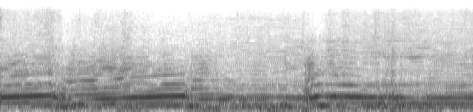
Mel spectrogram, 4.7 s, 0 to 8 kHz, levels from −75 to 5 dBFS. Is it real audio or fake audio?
real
